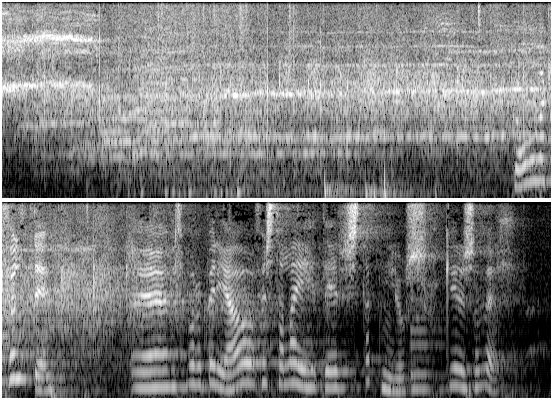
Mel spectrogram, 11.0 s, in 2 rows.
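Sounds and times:
audience cheers and whoops: 0.0 - 6.6
audience applauding a band at a live concert: 0.0 - 7.4
speech: 5.5 - 6.2, 6.8 - 10.7.

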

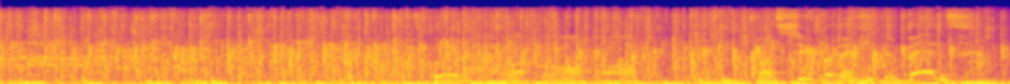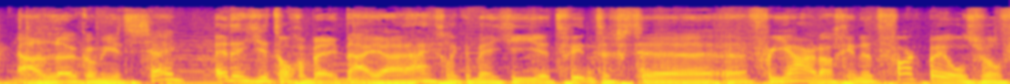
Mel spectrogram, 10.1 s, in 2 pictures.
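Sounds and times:
crowd applause: 0.0 - 5.4
speech: 2.2 - 10.0.

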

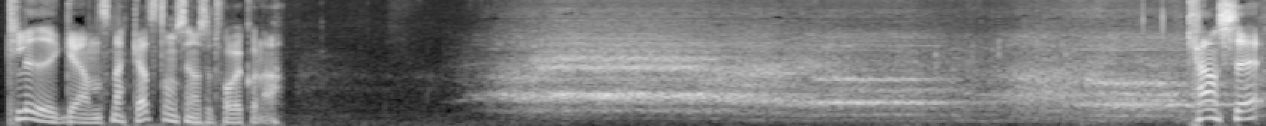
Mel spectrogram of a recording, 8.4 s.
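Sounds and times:
speech: 0.1 - 2.0, 8.0 - 8.4
tennis crowd singing national anthem: 3.2 - 8.4.

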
